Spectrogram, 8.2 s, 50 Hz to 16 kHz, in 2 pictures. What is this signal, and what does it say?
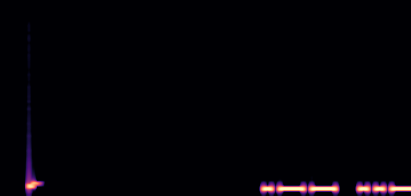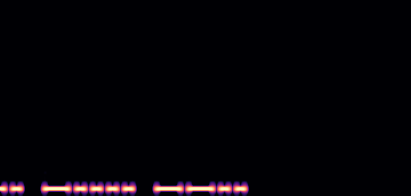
Morse code, heard as a keyed tone, about 15 wpm, 700 Hz. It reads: WF6Z
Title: USA Call Signs - 4 Characters - Repeated 3x - 15wpm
